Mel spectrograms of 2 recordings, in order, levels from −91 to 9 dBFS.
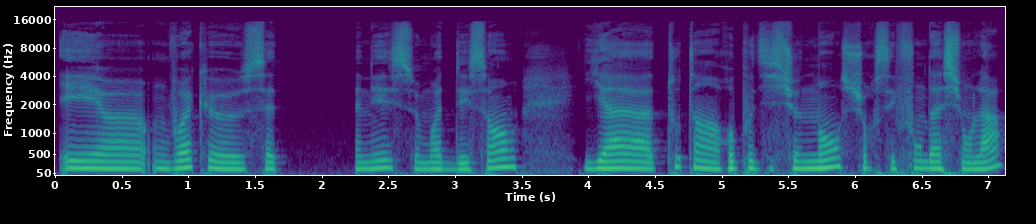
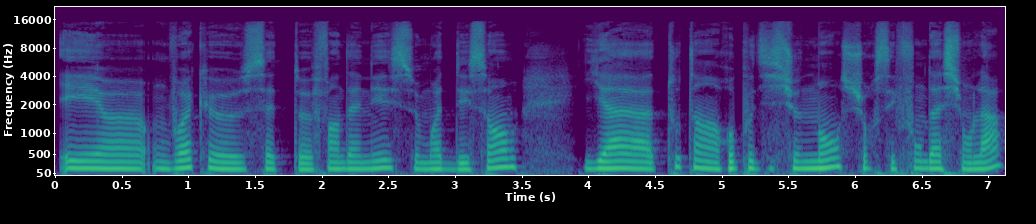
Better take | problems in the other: second | audio cutting out; at 1.5 s for 0.5 s

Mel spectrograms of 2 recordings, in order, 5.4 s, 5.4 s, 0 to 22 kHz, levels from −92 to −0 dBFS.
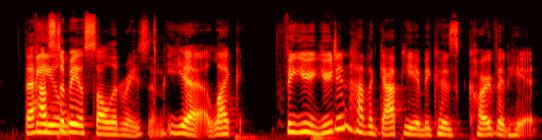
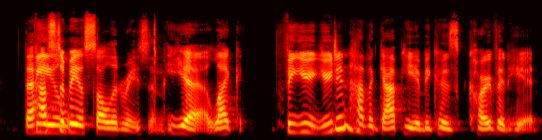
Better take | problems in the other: first | thin; very; fading below 300 Hz

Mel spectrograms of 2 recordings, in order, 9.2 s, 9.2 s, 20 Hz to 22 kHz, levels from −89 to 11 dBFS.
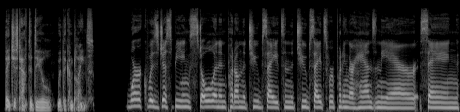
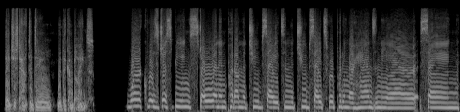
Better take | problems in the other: first | distortion; heavy; 32% of the sound clipped

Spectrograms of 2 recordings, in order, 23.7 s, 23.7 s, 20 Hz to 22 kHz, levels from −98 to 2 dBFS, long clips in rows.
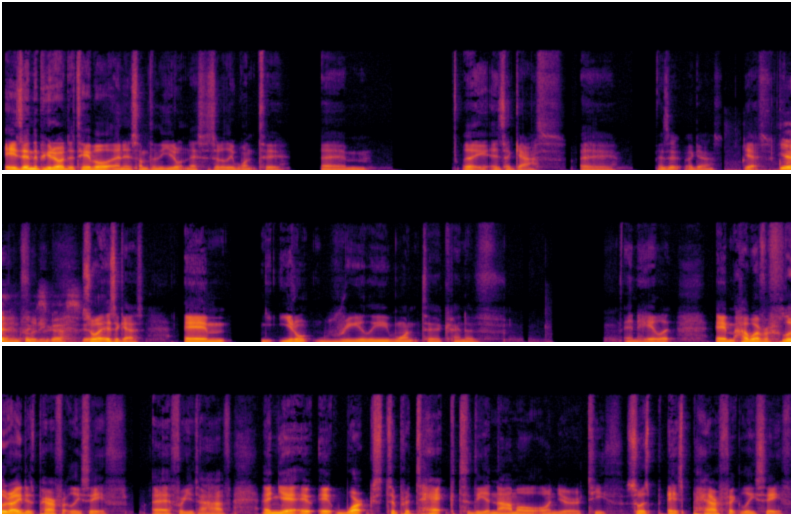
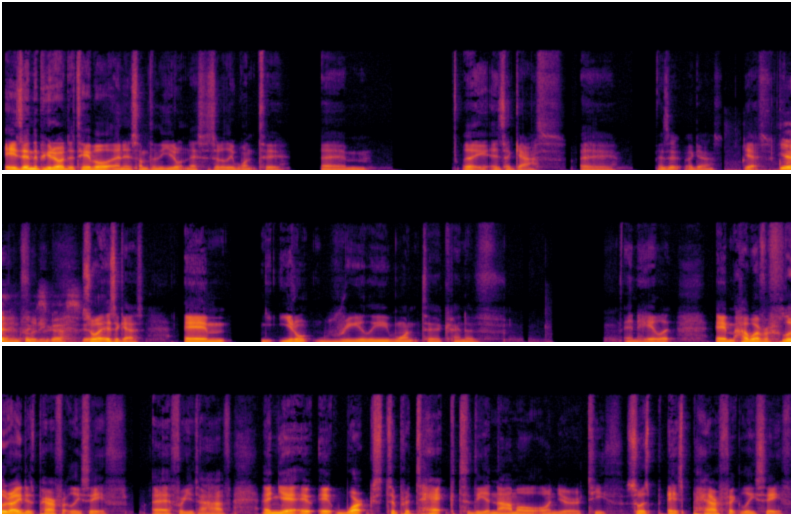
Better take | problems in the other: neither | none

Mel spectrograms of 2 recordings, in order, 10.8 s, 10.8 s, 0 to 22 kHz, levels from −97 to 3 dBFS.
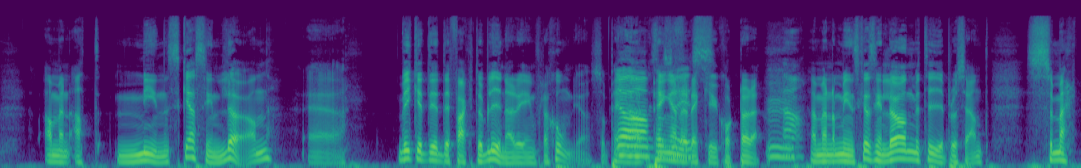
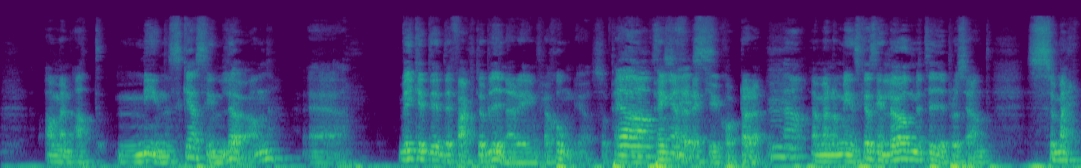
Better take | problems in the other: first | off-mic speech; far // room echo; very slight; dies away in 0.3 s

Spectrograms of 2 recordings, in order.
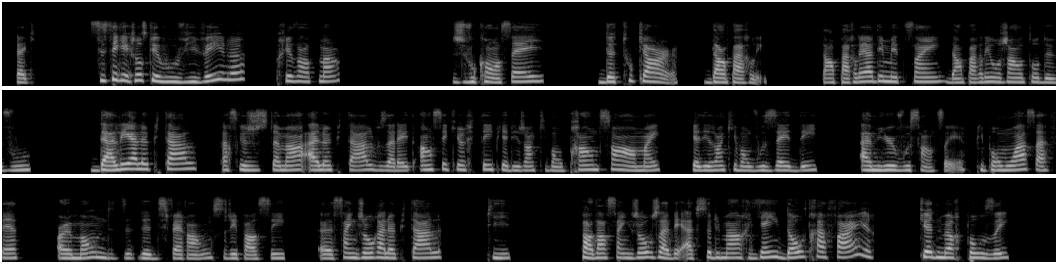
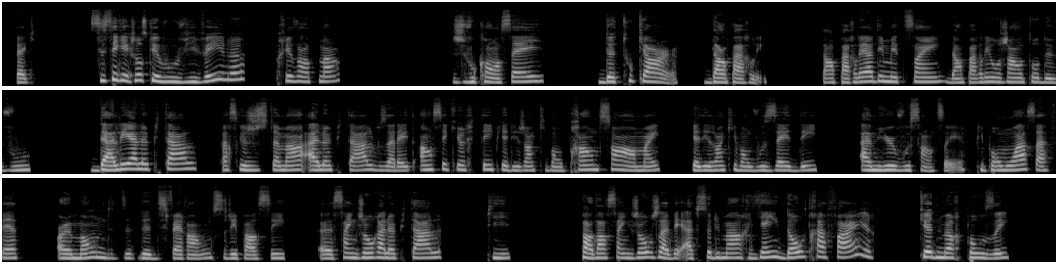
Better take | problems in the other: second | garbled, watery; slightly; nothing above 8 kHz

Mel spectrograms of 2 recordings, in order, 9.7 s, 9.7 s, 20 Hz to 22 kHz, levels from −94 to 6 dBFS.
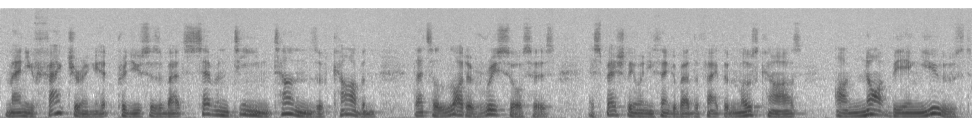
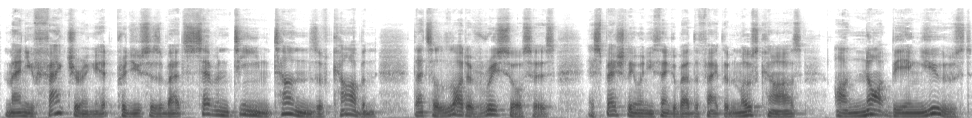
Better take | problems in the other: second | hiss; noticeable; throughout; 15 dB below the speech

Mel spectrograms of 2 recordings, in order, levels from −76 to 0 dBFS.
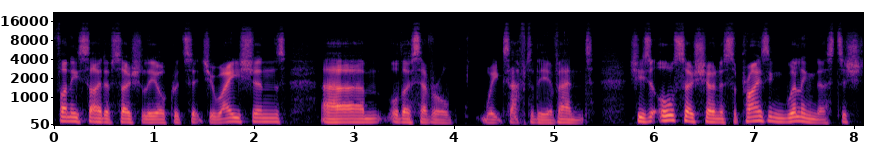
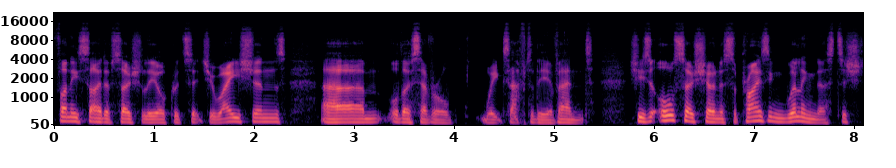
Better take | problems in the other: neither | none

